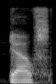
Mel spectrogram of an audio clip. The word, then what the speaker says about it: GAoS: Of course, you have a lot of work as a CEO of GAoS. Is this how you pronounce the acronym? GAoS, exactly. I mean, You mean the you're the Gauss?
